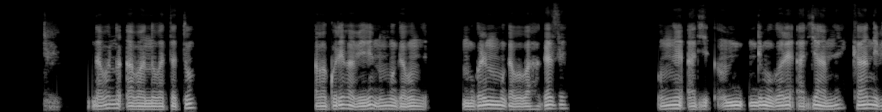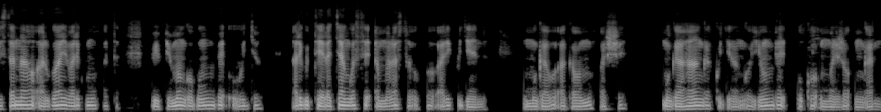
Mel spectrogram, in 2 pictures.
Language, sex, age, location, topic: Kinyarwanda, male, 25-35, Kigali, health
